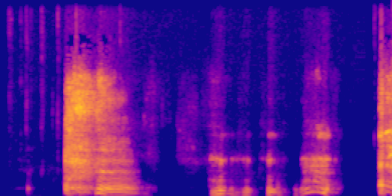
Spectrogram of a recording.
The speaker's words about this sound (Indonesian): Batuk, maaf.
